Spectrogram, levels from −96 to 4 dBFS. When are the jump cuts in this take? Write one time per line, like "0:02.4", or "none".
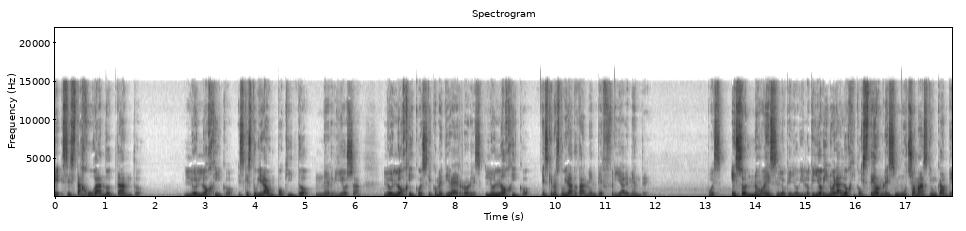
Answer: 0:16.1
